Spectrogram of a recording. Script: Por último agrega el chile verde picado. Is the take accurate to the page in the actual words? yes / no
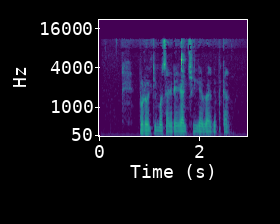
no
